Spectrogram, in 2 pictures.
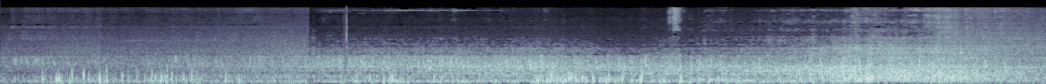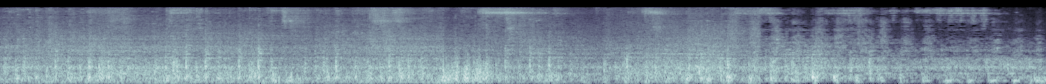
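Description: Passenger train passing close by, its wheels clattering over the rail joints. The sound builds over the first several seconds and stays loud as the coaches go past.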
